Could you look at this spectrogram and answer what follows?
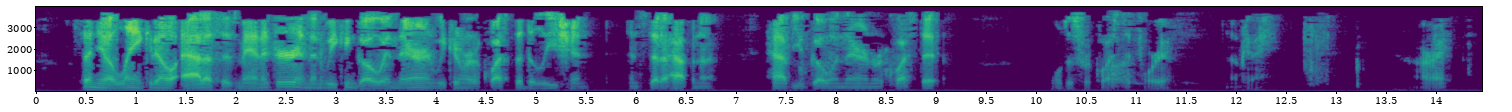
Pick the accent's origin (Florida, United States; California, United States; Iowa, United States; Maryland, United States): California, United States; Huntington Beach; I'm originally from Huntington Beach, so they have these huge like firework shows at the pier.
